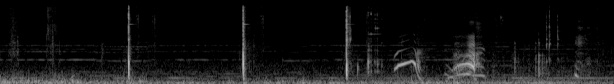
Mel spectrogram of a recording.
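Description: Hammer striking a steel chisel held on a geode, three sharp metallic clinks about a second apart as the geode is split open, followed by brief voiced exclamations. Soft background music underneath.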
